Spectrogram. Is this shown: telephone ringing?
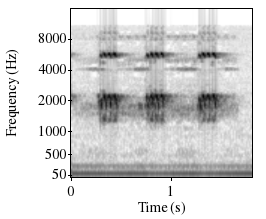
no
